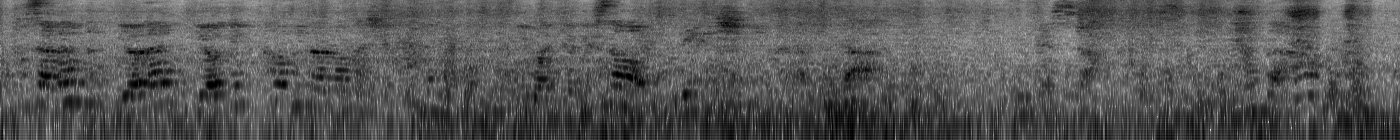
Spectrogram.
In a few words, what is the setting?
subway train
